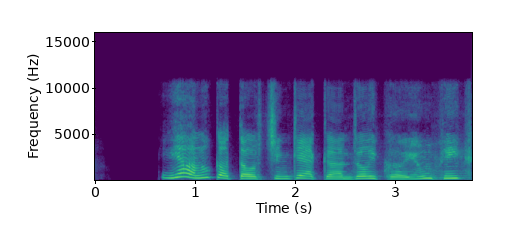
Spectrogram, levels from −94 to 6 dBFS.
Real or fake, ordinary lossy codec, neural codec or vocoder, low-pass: fake; none; codec, 16 kHz in and 24 kHz out, 0.4 kbps, LongCat-Audio-Codec, two codebook decoder; 10.8 kHz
